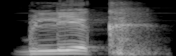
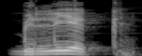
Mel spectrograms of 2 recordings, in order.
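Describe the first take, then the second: No difference in how they are said.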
